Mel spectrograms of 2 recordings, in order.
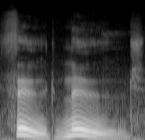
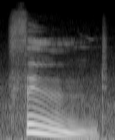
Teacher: Well, first of all, it's a long vowel sound in English. Can you see my lips? They're in the rounded position again. And the lips almost become tighter as I make the sound. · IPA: /uː/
